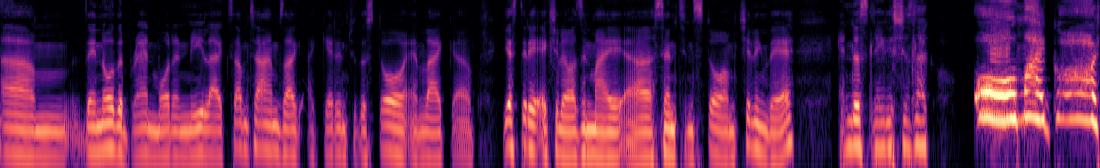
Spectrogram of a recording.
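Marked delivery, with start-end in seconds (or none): 9.7-11.0 shrieking scream, very high and very loud. Retelling a lady in the store who spots the speaker, imitating her screaming. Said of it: "She's screaming".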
